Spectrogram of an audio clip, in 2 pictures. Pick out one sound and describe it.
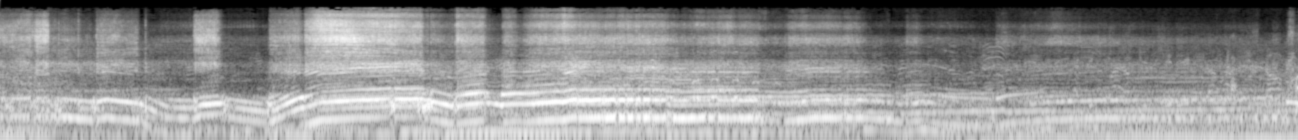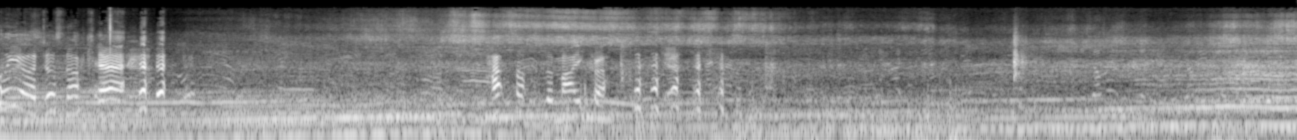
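Several car engines roar and rev loudly outdoors.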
